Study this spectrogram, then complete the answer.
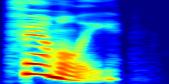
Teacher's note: We stress the first syllable, fam. The middle syllable with the letter I gets reduced to awah or sometimes it disappears entirely.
